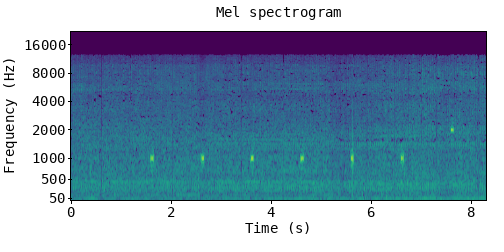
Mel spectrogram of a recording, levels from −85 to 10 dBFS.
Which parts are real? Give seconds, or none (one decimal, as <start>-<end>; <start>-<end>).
0.0-1.7; 3.0-8.3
